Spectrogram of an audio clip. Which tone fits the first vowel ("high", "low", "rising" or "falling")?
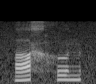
rising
